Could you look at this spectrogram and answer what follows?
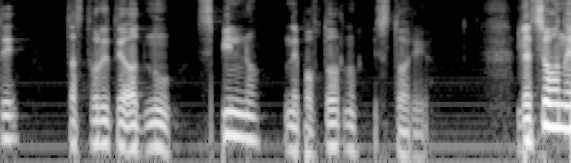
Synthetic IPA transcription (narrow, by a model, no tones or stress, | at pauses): t̪ɪ | t̪ɐst̪ʋɔɾɪt̪ɪɔd̪nu | spʲilʲnʊ | nepɔwt̪ɔrnʊist̪ɔɾʲḭjʊ | d̪lʲɐt͡sʲɔɦɔnɛ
